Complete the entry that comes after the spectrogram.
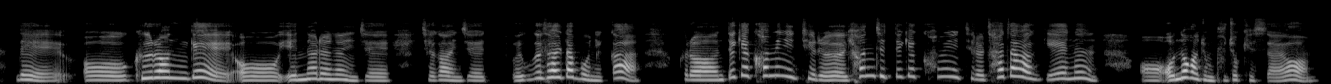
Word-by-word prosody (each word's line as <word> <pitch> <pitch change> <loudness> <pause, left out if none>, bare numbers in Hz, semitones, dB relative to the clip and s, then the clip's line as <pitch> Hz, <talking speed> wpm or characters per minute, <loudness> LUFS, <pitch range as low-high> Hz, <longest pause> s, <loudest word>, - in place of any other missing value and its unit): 네. 185 -6 -1 0.2
어 195 0 0
그런 295 -1 +4
게 255 - +1
어 185 0 0
옛날에는 230 +2 +1
인제 175 -2 -5 0.3
제가 195 0 -2
인제 175 0 -6 0.3
외국에 205 +11 -2
살다 330 +2 +6
보니까 230 - 0 0.4
그런 205 -1 +2
뜨개 400 - 0
커뮤니티를 290 - -1
현지 385 - -1
뜨개 365 0 -5
커뮤니티를 320 -13 -6
찾아 350 - +3
가기에는 265 - -1 0.4
어 180 -1 -3
언어가 280 +5 +6
좀 195 -5 -3
부족했어요. 180 -2 -4
215 Hz, 260 characters per minute, -25 LUFS, 190-300 Hz, 0.4 s, 살다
